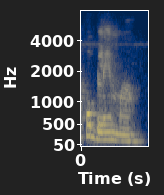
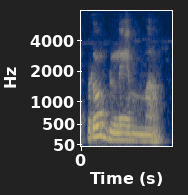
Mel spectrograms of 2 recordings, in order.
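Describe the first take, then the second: First: The word is said in an easier, simplified form. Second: The word is said with its full standard sounds. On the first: The speaker calls it wrong. "muito mais fácil falar problema" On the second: The speaker calls it right. "o correto é problema"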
